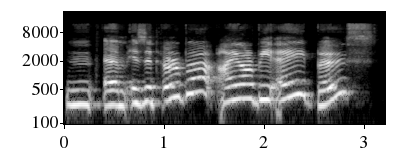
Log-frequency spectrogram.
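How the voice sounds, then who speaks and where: A woman's voice: sits high, animated, unhurried, a bit bright. Friendly woman hosting a webinar. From South Africa. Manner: friendly, reads out chat messages. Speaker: webinar host, company CEO. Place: online webinar.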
